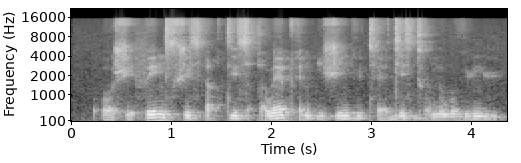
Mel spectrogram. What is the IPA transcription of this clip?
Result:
ʔ ɔ̰ ʃ ḛ f e ŋ o̰ sʲ ʃ ø sʲ ʔ ɛ q tʲ ə sʲ ə̰ q ə̰ w ɛ pʰ ɛ̰ n ʔ i ʃ i n ɦ y tʰ ɛ̰ dʲ ɛ sʲ ɡʱ ɔ̰ n o w o ɦ y ŋ y

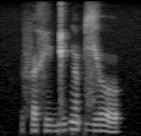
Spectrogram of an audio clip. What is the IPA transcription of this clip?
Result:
f œ x i ɡ i ɡ œ̃ p zʲ o

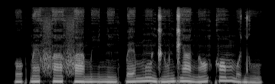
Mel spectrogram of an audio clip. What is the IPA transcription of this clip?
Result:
o˨ k͡p ɛ̃˧ f ã˧ f a˨ m i˨ n ĩ˨ k͡p ɛ˨˦ m ũ˦˨ d͡ʒ ũ˨˦ d͡ʒ ã˦˨ n ɔ̃˨˦ k ɔ̃˦ m o˧ d ũ˨

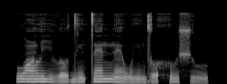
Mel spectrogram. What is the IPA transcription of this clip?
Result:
w ɔ̃˦ l i˦˨ l o˧ d ĩ˧ t ɛ̃˦ n ɛ̃˦˨ w ĩ˨ d o˨˦ h u˦˨ ʃ u˨

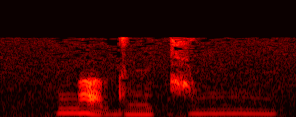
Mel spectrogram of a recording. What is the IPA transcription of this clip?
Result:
n ä̰˦˨ d e˨ t͡ɕ u˦

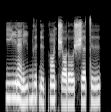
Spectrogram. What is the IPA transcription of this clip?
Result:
j i˦ ɾ ɛ̃˨ ɾ i˧ b ɨ˧ ɗ ɨ˨ k ɔ̃˦ t͡ʃ ɔ˧ ɾ o˧ ʃ ə˧ t ɨ˧

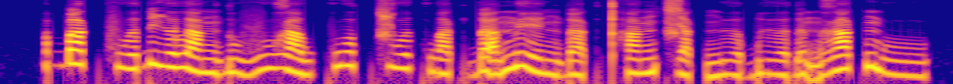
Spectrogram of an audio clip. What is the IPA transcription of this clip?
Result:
ɓ a˦˥ k̚ f u˨˦ ə̯ ɗ i˧ ə̯ l a˧ ŋ ɗ u˧˩ v u˧ ɣ a˨˩ w k w o˦˥ t̚ t͡ɕ u˧ ə̯ k w a˨˩ k̚ ɗ a̰˧˥ n ɣ e˨˩ ŋ ɗ a˨˩ k̚ t̪ʰ a˨˦ ŋ t͡ɕ a˨˩ k̚ ŋ ɨ˨˩ ə̯ ɓ ɨ˨˩ ə̯ ɗ ə̰˧˨ n ɣ a˦˥ k̚ m u˨˩

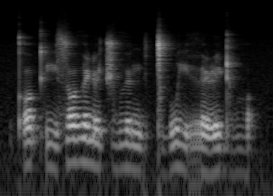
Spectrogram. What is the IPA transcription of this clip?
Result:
kʼ ɔ˥ kʼ i˧˩˧ z ɔ˥ ð ə˥˨ ɳ ø˥ t͡ʃ ɔ̤˥ ð ø˥˨ ŋ ə̤˥˨ ǀ i̤˩˥ w i˧˩˧ r ə˧˩˧ ɭ i˥˨ ɖʱ ɔ̤˥˨

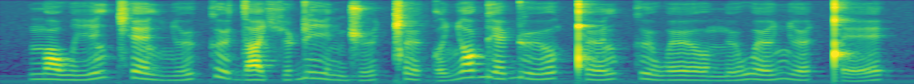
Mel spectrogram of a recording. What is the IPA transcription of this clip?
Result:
n̪ ɒ˨˩ w iː˩˥ l cʰ e˨˩ l ʎ ʉː˩˥ k ʉ˨˩ d a˨˩ ç ʏ˩˥ ɖ iː˨˩ n d͡ʒ ʉː˩˥ ǀ ʏː˨˩ ɡ ɒ˩˥ ʎ ɒ˩˥ ɡ e˩˥ ɖ ʉː˩˥ ʊ̯ ǃ ʏː˩˥ l k ʉ˨˩ w øː˨˩ ʊ̯ n̪ ʉ˩˥ w ø˩˥ ʎ ʏː˩˥ ǃ e˩˥

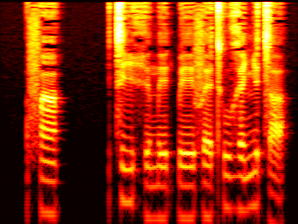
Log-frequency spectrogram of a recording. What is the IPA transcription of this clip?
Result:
f ã˦ | t͡s iː˦ h ɪ˨ m eː˨ k͡p eː˨ f ɛ˨ tʰ u˦ ɣ ɛ˦ ɲ ɪ˦ t͡s a˨

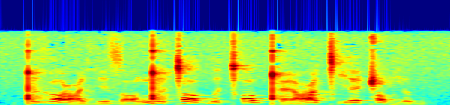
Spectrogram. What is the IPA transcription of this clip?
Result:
ǃ ə˦ ɣ ɒ˥˨ ʕ ɪ˩ ɣ ɪ˩ z ɒ˩ ŋ͡ǃ ə˥˨ ǀ ɒ˥˨ ɡʷ ə˥˨ ǀʰ ɒ˥˨ u̯ ǃʰ æ˩ ʕ ə˦ ǀʰ i˦ ɾ ɛ˥˨ ǁ ɒ˦ b j ə˦ b

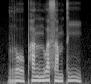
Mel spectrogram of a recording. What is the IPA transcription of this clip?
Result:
r oː˨˩ pʰ a˥˩ ŋ n u˥˩ a̯ s a˧ m t iː˥˩

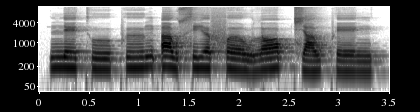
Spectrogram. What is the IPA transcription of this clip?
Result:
n e˧ t̪ʰ uː˩ pʰ ɯː˧˥ ŋ ʔ a˥˨ w s i˧ ə̯ f ɤː˧˩ w l ɔː˧˥ p̚ t͡ɕ a˩˧ w pʰ e˩ ŋ

